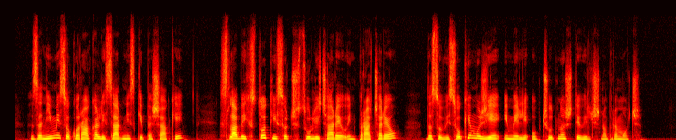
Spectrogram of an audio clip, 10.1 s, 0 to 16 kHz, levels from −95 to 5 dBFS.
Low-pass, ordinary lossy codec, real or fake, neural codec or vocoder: 14.4 kHz; none; real; none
